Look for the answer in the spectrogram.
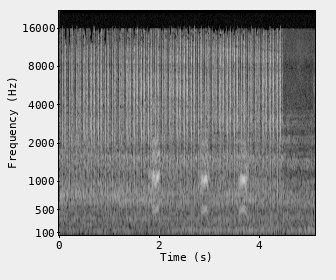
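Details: A Common raven on Strabrechtse Heide, Netherlands, on 12 March 2016, gives three short, clipped calls about a second apart, partly masked by a steady mechanical clicking that stops near the end.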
